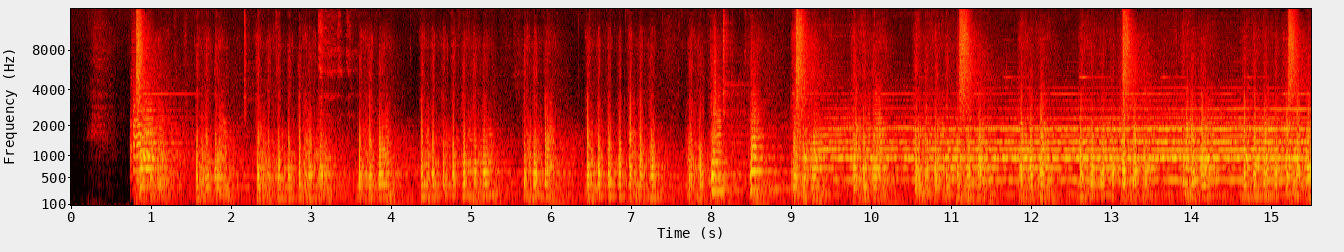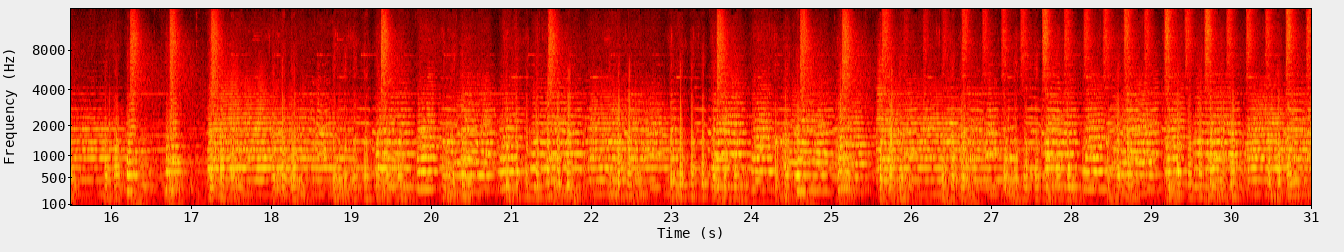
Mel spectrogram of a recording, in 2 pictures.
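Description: Brass band starting to play about a second in, with percussion: short accented chords punctuated by drum strikes, then full held brass chords over a steady drum beat from about nine seconds.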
